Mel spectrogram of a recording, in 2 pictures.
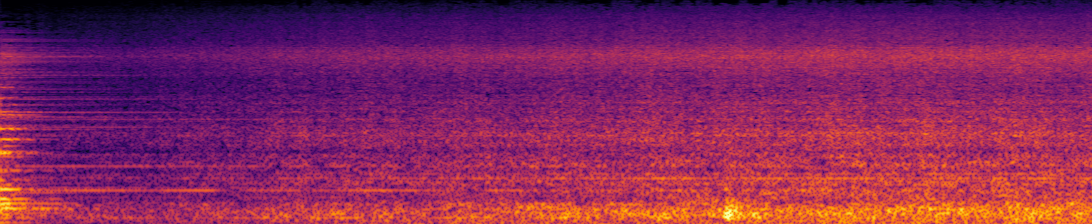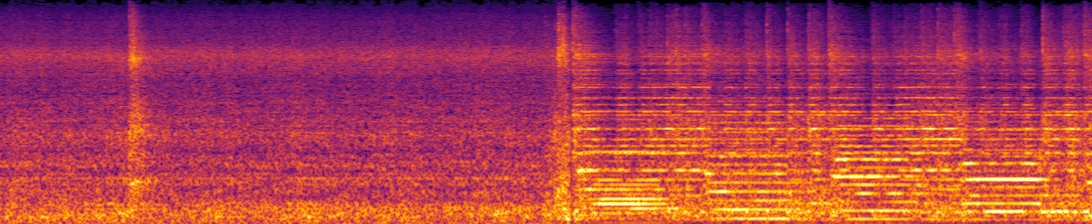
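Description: A Mortier dance organ ends a tune and its sound dies away in the hall, followed by a rushing hiss that slowly grows louder, with two short clicks. About twelve seconds in, the organ starts the next tune.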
